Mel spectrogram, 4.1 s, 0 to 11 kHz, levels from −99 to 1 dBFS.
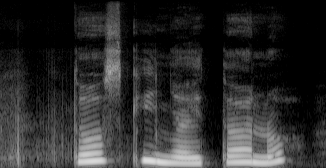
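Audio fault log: throughout, wrong sample rate: the speech is being played back at roughly half the rate it was captured at, with no resampling in between. The sound points to 44.1 kHz material clocked out at about 22 kHz. Every sample lasts twice as long, so the speech runs at 0.5 times normal speed and its pitch drops by 12 semitones, a full octave. Voices come out deep, slurred and dragging, with formants shifted down along with the pitch.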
